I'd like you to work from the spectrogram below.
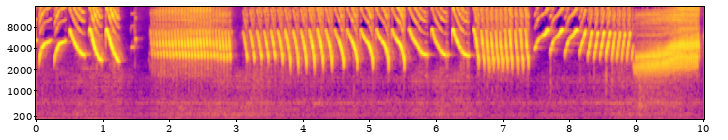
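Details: Canary song used as a tutor recording to get other canaries singing: fast trills of repeated notes, downward-sweeping whistled notes in series, and rasping buzzy rolls, changing phrase every second or two.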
